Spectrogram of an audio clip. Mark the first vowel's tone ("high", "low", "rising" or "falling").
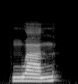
rising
